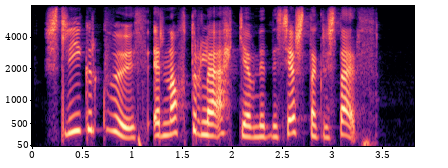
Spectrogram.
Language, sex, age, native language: Icelandic, female, 20-29, Icelandic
